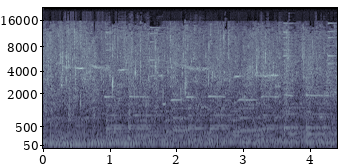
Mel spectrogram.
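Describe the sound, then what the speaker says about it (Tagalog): Water pours steadily into a fishpond as it is refilled, a continuous loud splashing and trickling wash that holds at an even level throughout with no speech. "Nilalagyan po ng tubig."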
